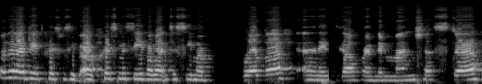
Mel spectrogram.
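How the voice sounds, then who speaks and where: A woman's fairly high voice with lively intonation, in a northern English accent. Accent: northern English, broad. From northern England, Warrington. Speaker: podcast co-host. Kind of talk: casual chat.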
